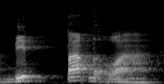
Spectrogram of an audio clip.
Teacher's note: Qafnya mantul mecucu. Ini huruf isti'la juga ini. Jadi makrotnya mecucu ke atas. Taqwa. Wawnya panjang 2 ketukan.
